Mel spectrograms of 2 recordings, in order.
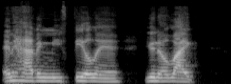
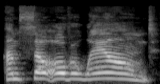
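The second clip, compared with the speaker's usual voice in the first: overwhelmed; 6 semitones higher, 4 dB louder than usual. Retold or imitated.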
